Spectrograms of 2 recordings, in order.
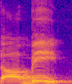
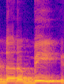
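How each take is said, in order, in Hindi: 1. पहला स्वर लंबे 'ah' जैसा लगता है। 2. पहला स्वर 'her' में 'er' जैसा लगता है। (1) "it is what? डाबी" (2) "it's not डरबी"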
